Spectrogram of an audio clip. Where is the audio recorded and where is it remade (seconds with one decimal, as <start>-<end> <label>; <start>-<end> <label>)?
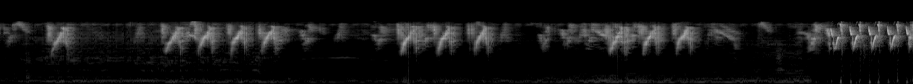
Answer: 0.0-8.3 remade; 8.3-9.1 recorded

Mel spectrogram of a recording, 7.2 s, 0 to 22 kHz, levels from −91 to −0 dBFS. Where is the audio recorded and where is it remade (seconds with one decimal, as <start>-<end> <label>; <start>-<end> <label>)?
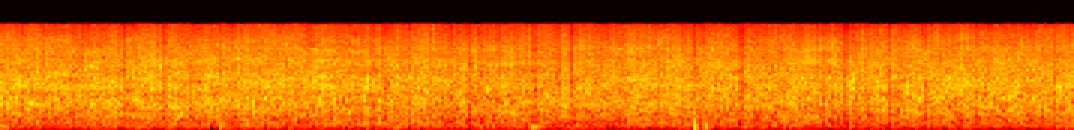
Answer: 0.0-7.2 remade

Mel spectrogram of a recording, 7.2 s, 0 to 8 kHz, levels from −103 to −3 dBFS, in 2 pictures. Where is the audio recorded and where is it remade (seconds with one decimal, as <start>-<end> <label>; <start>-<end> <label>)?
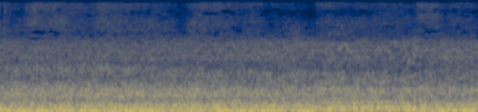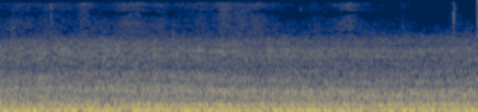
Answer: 0.0-2.4 recorded; 2.4-3.2 remade; 3.2-7.2 recorded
